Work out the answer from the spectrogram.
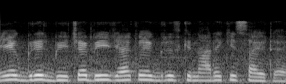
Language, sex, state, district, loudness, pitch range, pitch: Hindi, male, Bihar, Supaul, -16 LUFS, 190-210 Hz, 200 Hz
